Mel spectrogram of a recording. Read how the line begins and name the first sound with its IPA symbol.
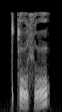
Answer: t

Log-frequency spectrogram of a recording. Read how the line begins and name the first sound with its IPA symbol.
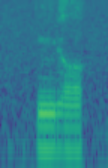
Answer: mʲ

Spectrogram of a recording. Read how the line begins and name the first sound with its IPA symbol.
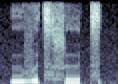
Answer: ɨ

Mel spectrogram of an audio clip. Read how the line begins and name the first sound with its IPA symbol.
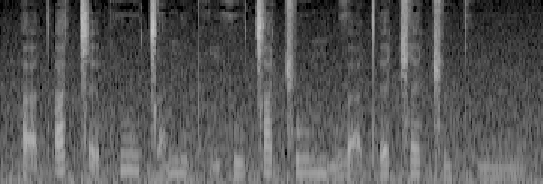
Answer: a̰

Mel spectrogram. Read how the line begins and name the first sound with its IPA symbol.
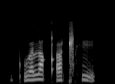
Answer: kʷʼ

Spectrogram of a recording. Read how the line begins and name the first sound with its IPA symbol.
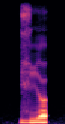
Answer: ɣ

